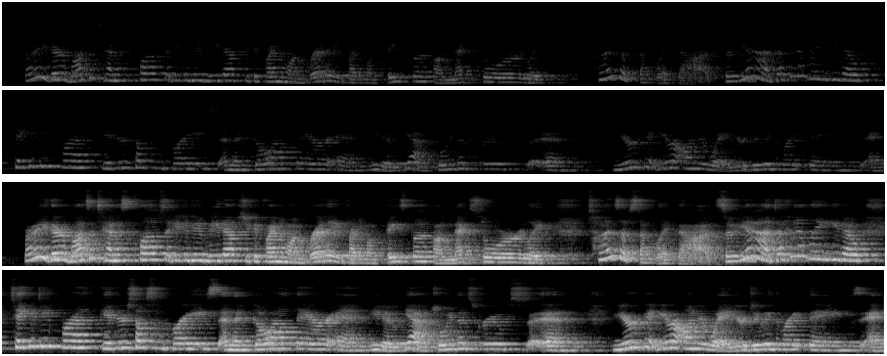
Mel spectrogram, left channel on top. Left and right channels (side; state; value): left; quieter; 28.0 dB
